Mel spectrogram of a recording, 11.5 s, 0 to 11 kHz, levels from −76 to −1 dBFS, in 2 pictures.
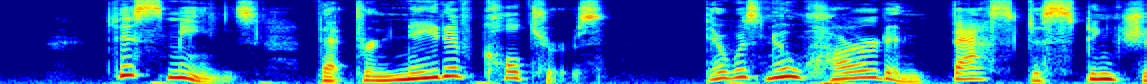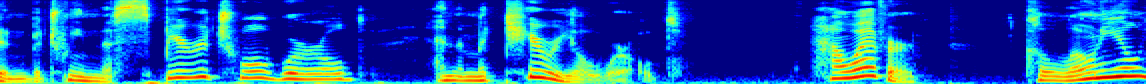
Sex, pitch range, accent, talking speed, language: female, 145-230 Hz, American, 120 wpm, English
